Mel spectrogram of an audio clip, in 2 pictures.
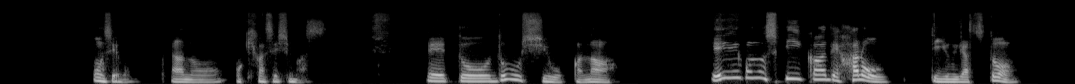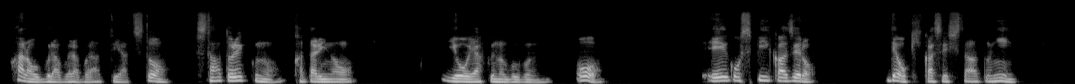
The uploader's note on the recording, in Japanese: ２０２３年４月２６日に開催した ZOOMライブの模様です。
